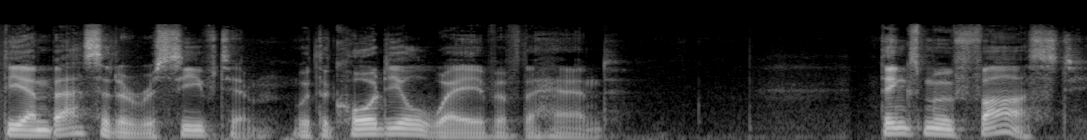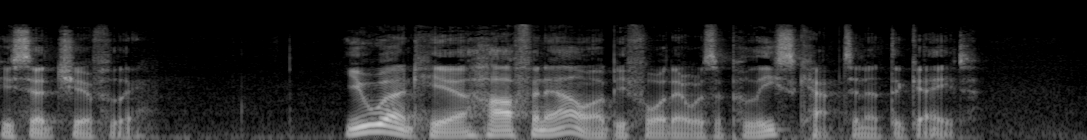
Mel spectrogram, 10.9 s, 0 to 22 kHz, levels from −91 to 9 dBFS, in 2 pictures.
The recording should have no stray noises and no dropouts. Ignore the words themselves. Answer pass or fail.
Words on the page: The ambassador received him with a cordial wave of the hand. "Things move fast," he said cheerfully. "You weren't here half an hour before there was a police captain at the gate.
pass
